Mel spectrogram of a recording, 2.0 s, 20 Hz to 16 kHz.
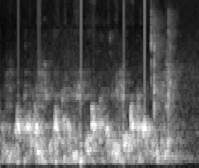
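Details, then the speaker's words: Fetal heartbeat on Doppler during a 19-week pregnancy ultrasound with placental abruption and the fetus in breech (pelvic) presentation: rapid, regular pulsing whooshes, roughly 150 a minute; normal, steady fetal heartbeat. "O iina ua tata ai le fatu o le pepe pepe lelei! Vaai ile fatu i'i"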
